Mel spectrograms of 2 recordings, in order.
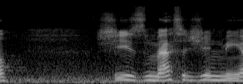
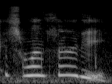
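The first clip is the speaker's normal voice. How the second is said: high-pitched disbelief, falling at the end; real surprise; 12 semitones higher than usual. Real, not acted. Streamer noticing how late it is, surprised. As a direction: jump way up in pitch, amazed at the hour.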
